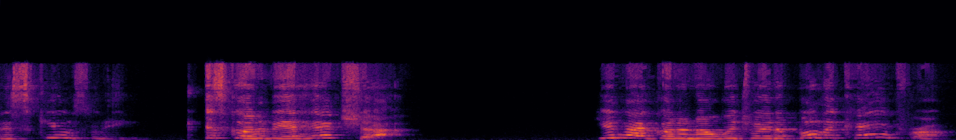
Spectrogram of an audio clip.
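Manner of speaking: high, loud, incredulous protest; alarmed outburst. Retold or imitated. Mother refusing to be used as FBI decoy, alarmed and loud. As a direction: push back hard, voice shooting up in disbelief.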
